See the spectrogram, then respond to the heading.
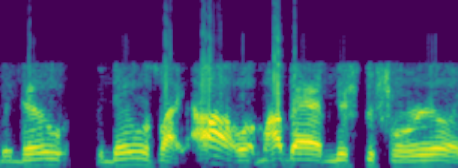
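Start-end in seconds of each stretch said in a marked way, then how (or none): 1.3-3.1 snide, sarcastic, acted-out sorry. Retelling what a dude said about the nickname: imitating a sarcastic tone. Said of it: "He said it all, like, sarcastically".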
